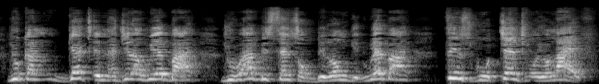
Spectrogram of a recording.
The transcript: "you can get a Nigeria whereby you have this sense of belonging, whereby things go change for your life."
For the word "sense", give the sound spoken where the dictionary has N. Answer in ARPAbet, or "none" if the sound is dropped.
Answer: N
